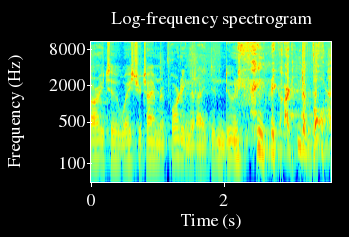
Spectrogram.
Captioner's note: laughter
